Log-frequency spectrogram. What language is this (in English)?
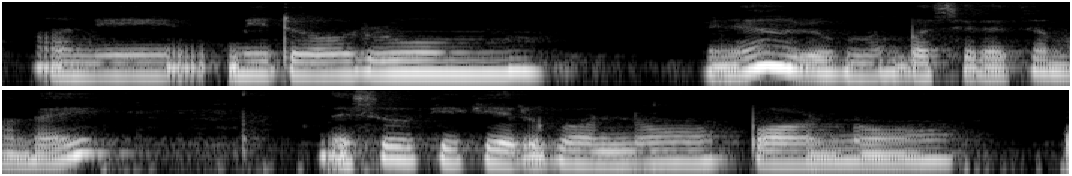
Nepali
